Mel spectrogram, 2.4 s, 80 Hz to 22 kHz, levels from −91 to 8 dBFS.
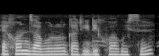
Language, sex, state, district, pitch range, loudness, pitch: Assamese, female, Assam, Kamrup Metropolitan, 205-225 Hz, -15 LUFS, 210 Hz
